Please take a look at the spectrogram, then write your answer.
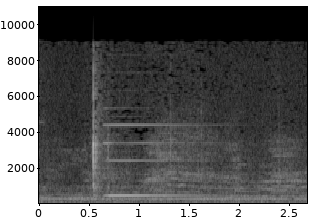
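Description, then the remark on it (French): An electronic heart rate monitor alarm sounds a steady, sustained chime-like tone with bright overtones for under a second, bracketed by two sharp clicks over a low background hum. The preset alarm goes off because the heart rate reads 75 and the alarm was set at 70. “Là ça sonne parce que mes alarmes sont pré-réglées. Là c'était quoi? Là c'était la fréquence cardiaque, mais rien d'inquiétant, elle était à 75, mais c'est parce que j'ai réglé l'alarme à 70, donc voilà.”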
